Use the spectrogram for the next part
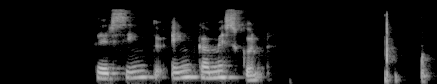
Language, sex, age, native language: Icelandic, female, 30-39, Icelandic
